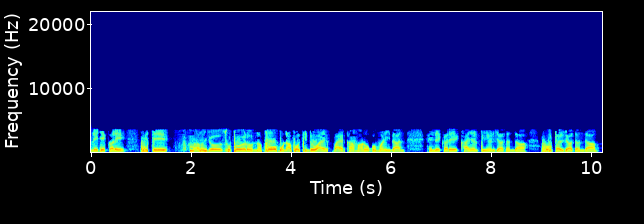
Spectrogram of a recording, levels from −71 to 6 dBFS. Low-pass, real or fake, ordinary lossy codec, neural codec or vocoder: 3.6 kHz; real; MP3, 16 kbps; none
